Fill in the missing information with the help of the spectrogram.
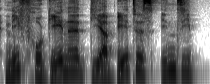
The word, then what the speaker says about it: Nephrogene Diabetes insipidus: Nephrogene Diabetes insipidus. Pidus, ist das richtig, was ich gerade gesagt habe? – Ja, das ist richtig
